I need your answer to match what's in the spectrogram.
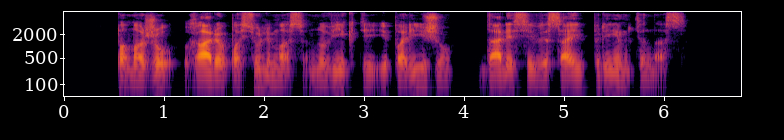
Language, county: Lithuanian, Vilnius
